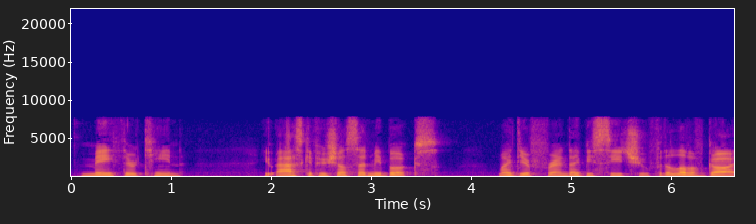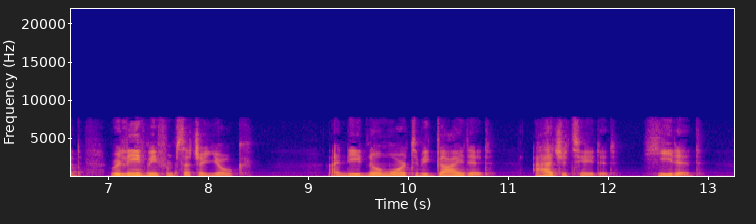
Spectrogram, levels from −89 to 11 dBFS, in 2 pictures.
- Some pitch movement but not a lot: Yes, average, 4.6 semitones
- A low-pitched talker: Yes, low, 125 Hz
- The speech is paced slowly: No, average, 165 wpm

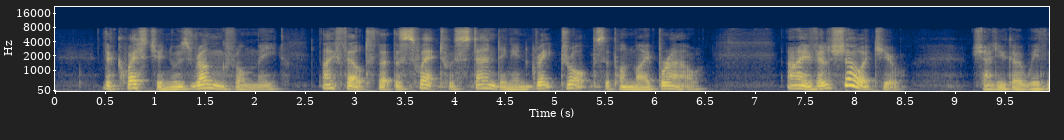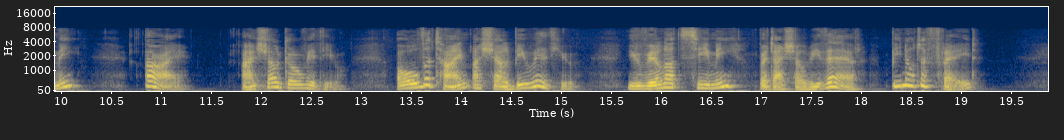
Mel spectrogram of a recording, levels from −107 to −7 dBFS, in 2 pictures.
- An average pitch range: No, wide, 8.6 semitones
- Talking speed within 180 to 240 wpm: No, average, 170 wpm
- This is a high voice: No, low, 135 Hz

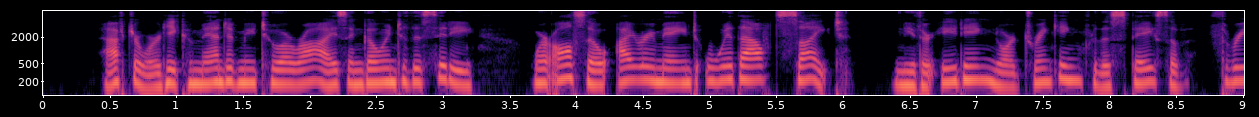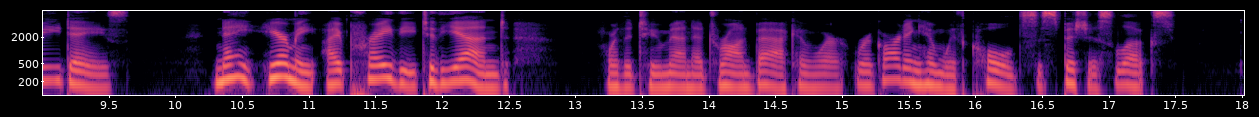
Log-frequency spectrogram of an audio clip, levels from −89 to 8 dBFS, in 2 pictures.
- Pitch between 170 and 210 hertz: Yes, medium, 185 Hz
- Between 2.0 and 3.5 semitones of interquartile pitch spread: No, average, 4.5 semitones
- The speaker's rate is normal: Yes, average, 180 wpm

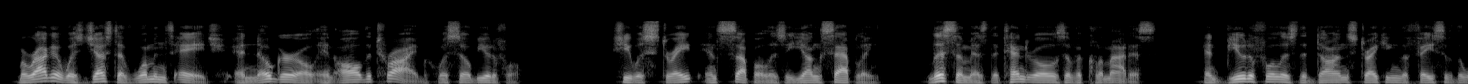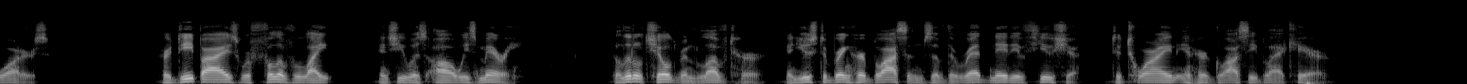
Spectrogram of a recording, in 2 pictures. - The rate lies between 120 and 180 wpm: Yes, average, 160 wpm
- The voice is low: Yes, very low, 95 Hz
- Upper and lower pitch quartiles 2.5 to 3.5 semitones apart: No, average, 4.3 semitones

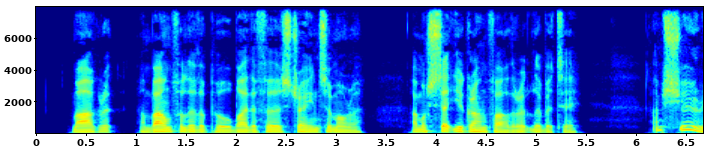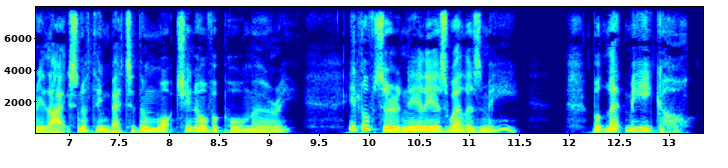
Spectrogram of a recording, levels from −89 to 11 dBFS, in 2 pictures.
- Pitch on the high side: No, low, 125 Hz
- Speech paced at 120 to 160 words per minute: No, average, 185 wpm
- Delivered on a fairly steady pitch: No, average, 3.7 semitones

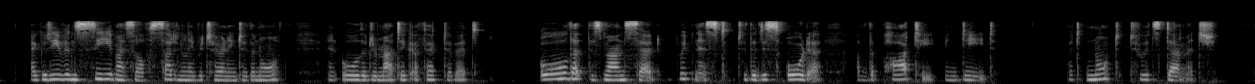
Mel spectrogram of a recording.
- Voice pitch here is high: Yes, high, 210 Hz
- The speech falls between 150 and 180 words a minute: Yes, average, 165 wpm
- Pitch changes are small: Yes, narrow, 1.9 semitones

